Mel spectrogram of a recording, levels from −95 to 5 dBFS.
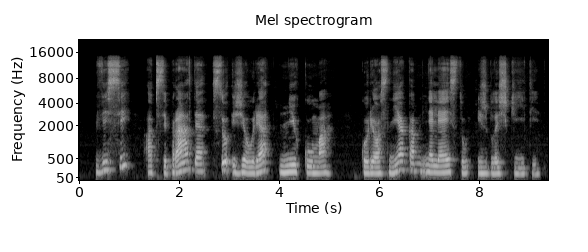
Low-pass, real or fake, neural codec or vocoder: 14.4 kHz; real; none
